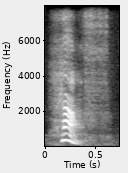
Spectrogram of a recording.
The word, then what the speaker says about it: half: half the L is silent it doesn't make any noise so this is the word half we need to cut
